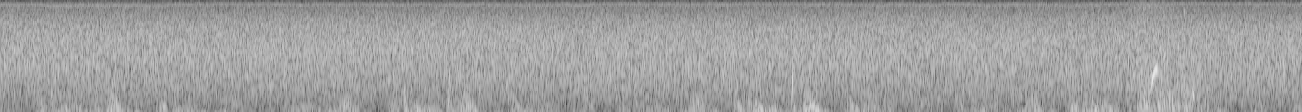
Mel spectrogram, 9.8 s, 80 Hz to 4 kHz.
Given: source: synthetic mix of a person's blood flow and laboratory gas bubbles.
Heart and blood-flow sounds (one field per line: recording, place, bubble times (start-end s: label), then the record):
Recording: Doppler ultrasound of blood flow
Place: precordium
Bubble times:
8.46-9.10 s: bubbles
From the record:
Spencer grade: 1 (occasional bubble signal discernible with the cardiac motion signal, with majority of cardiac periods free of bubbles)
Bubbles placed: anywhere in the cardiac cycle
